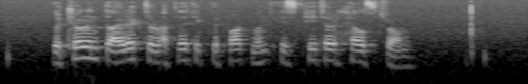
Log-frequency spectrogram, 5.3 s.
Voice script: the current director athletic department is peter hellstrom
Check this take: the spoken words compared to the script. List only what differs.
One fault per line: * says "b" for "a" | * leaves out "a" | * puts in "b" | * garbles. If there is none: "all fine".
all fine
